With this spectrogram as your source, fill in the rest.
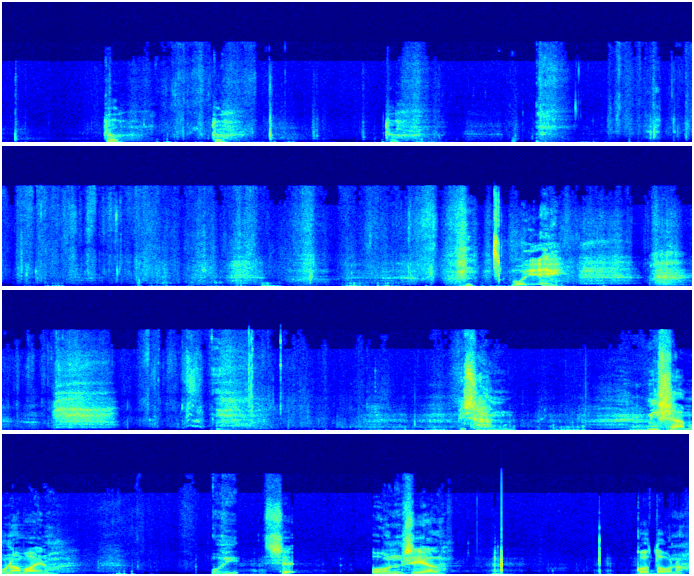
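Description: An elderly man talks to himself with animation, close by.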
